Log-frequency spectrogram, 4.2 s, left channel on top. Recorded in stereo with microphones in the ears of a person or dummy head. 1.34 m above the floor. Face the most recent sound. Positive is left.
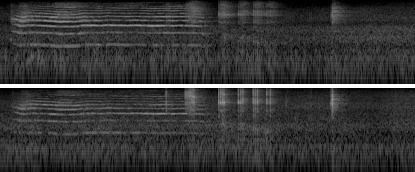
turn(degrees=-50)  # may be behind; listen again after turning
